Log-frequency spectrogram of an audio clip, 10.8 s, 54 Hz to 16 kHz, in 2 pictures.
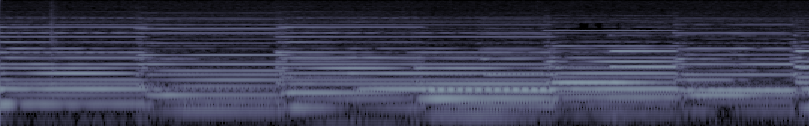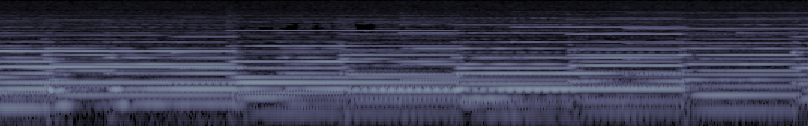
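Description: Kawai CN37 digital piano played on its organ voice: sustained organ chords in a moving progression, starting abruptly and changing about every half second to a second, some held notes wavering slightly.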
